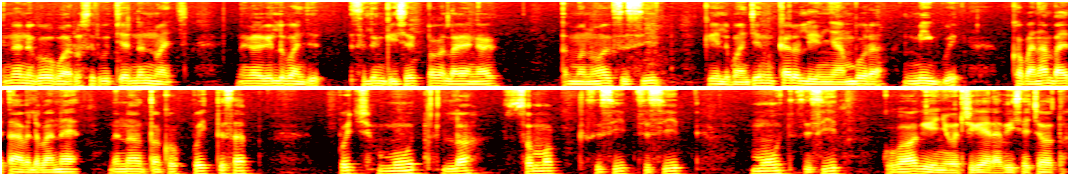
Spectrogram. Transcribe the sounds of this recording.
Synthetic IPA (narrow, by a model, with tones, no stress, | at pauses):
i˦nɔ˦ni˨ko˦ba˨ɾu˦si˦ɾku˨tje˦tnɛ˦nwa˨t͡ʃ | nɪ˦ka˦ke˦li˦bɔ˨ɲd͡ʒi˦ | si˦li˦ŋɡi˨ʃe˦k̚pa˦kɔ˨la˦kɛŋɡa˦k | ta˨ma˨nwa˦ksi˨si˦t̚ke˨li˨bɔ˨ɲd͡ʒi˦nka˦ɾo˦˨li˨nɲa˨mbʊ˦ɾami˦ɡwe˦ | kɔ˨ba˨na˦mba˦jta˨be˨lɛ˨ba˨nɛ˦t̚ | ne˦nɔ˦tɔ˨ko˦pʊ˦t͡ʃtɪ˦sa˦p̚ | pʊ˦t͡ʃmu˦tlɔ˦ | so˦mɔ˦k̚si˨si˦tsi˨si˦t̚ | muː˦tsi˨si˦t | kʊ˨kɔ˦ke˨ɲo˨ɾt͡ʃi˨kɛ˨ɾa˨bi˦ʃa˨t͡ʃɔ˦tɔ̥˨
